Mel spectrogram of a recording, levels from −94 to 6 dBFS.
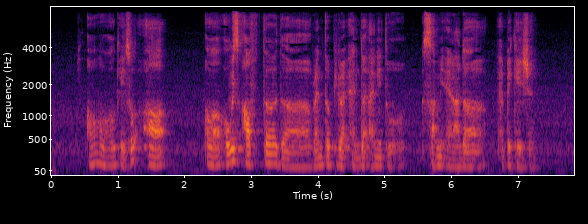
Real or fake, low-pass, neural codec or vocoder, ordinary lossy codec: real; 7.2 kHz; none; AAC, 32 kbps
